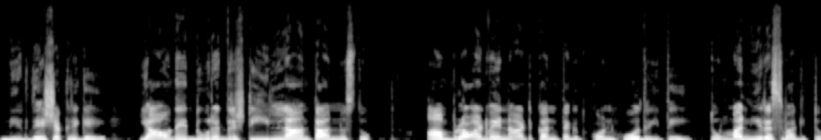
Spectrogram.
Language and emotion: Kannada, disgusted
